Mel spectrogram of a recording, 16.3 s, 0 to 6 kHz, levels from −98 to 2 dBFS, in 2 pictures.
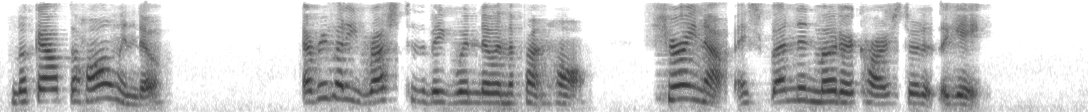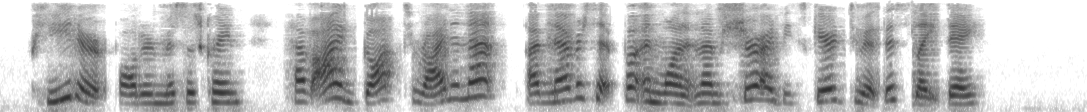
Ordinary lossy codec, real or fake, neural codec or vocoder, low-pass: AAC, 24 kbps; real; none; 5.4 kHz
